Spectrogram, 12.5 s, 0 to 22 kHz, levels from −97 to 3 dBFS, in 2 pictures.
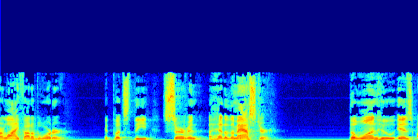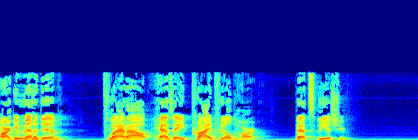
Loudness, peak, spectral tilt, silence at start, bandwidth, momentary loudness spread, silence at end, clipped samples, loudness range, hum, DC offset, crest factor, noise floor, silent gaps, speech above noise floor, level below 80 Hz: -20 LUFS; 0 dBFS; -3 dB/octave; 0 s; 11 kHz; 10 LU; 1.05 s; under 0.1%; 4 LU; none; 0.5%; 22 dB; -61 dBFS; none; 40 dB; -60 dBFS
